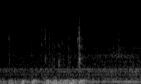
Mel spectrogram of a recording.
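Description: Quick light keystrokes on a computer keyboard patter unevenly for a moment while a search is typed into SolidWorks, close and fairly soft with no voices.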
